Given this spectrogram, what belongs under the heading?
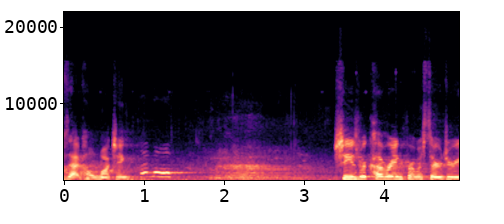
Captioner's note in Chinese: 大笑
